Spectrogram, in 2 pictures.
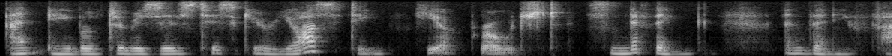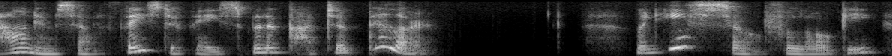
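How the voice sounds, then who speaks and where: A woman narrates a children's storybook in a low, creaky voice. Her phrasing is deliberate and very animated, and the recording is slightly dull. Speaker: storybook reader. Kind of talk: children's read-aloud narration.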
